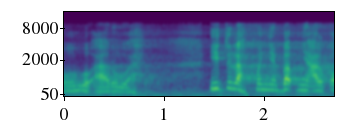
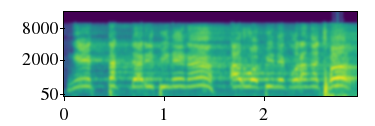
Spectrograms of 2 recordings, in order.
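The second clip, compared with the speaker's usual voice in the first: loud, high scolding; scornful outburst; 11 semitones higher, 18 dB louder than usual. Acted. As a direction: condemn them with contempt. Condemning ungrateful sons. (kecaman keras kepada anak durhaka)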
